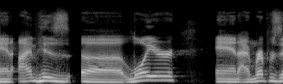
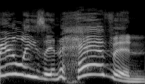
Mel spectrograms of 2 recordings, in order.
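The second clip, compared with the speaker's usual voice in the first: put-on very high, shrill, swooping old-lady yell. Retelling a prank call where an old lady yelled back: imitating an old lady yelling. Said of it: "this fucking lady just yells at me as loud as she, her old lady voice can".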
